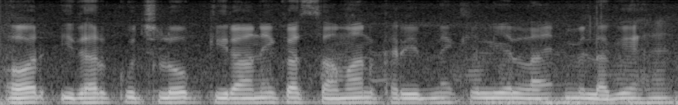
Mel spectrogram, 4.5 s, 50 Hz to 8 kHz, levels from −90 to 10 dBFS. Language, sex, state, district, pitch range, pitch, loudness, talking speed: Hindi, male, Madhya Pradesh, Katni, 125-130 Hz, 130 Hz, -17 LUFS, 185 wpm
